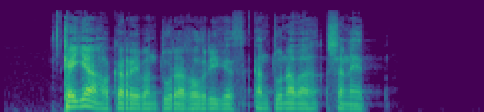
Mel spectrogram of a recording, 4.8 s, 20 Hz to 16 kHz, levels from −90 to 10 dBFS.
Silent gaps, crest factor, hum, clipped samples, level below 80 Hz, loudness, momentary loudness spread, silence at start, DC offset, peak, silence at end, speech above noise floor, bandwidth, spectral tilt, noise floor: none; 22 dB; none; under 0.1%; -52 dBFS; -20 LUFS; 13 LU; 0.65 s; under 0.1%; 0 dBFS; 1.2 s; over 70 dB; 11.5 kHz; -5 dB/octave; under -90 dBFS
